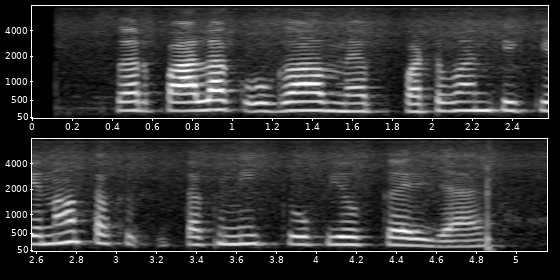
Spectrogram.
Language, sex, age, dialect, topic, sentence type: Maithili, female, 18-24, Bajjika, agriculture, question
